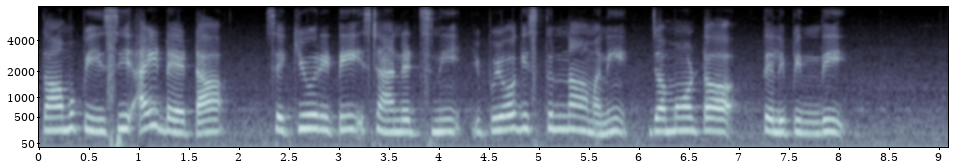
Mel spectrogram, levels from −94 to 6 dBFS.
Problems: constant background noise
